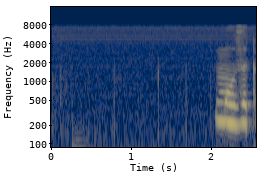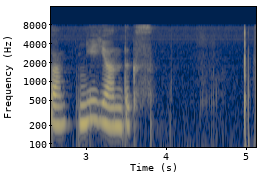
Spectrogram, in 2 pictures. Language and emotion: Russian, neutral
